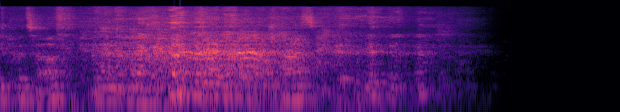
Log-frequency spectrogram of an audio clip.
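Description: Men laugh heartily.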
